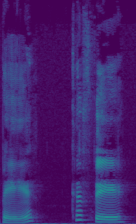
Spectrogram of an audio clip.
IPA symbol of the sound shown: ɛ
